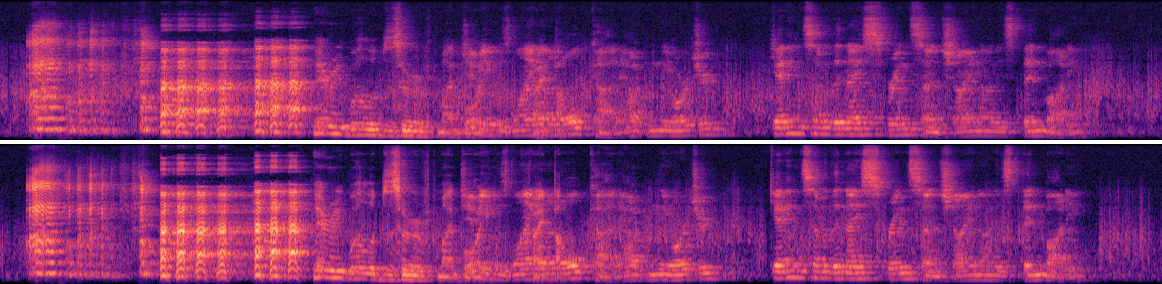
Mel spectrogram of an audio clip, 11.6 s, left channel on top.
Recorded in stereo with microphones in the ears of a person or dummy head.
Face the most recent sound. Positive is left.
turn(degrees=-80)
